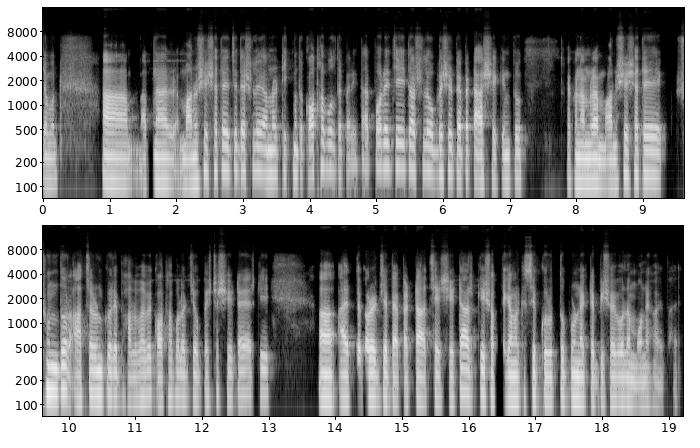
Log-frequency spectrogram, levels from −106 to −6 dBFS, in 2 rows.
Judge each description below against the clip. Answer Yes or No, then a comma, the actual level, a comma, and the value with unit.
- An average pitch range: Yes, average, 3.7 semitones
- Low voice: Yes, low, 120 Hz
